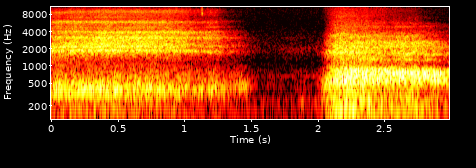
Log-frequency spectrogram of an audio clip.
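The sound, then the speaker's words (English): Several people take a deep breath in and out together: two long, steady breathy rushes separated by a brief quiet pause, with no talking. “Everybody take a deep breath with me.”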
